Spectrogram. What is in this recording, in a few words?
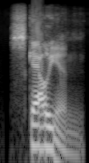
"scallion", American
